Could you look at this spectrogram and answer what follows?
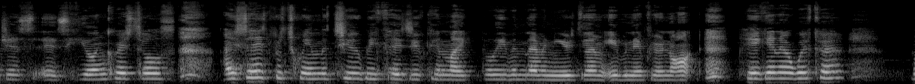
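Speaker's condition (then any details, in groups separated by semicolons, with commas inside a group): Cerebral palsy, athetoid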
